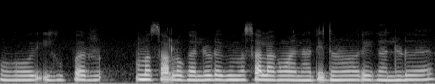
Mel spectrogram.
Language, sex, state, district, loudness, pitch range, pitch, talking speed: Rajasthani, female, Rajasthan, Nagaur, -15 LUFS, 200-210 Hz, 205 Hz, 195 wpm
